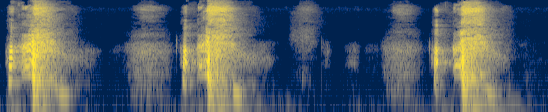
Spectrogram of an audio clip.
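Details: Big sneezes: three loud sneezes, each with a short in-breath before a forceful burst, spaced about two seconds apart in a quiet room; sneezing.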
